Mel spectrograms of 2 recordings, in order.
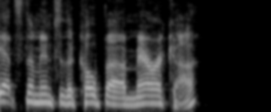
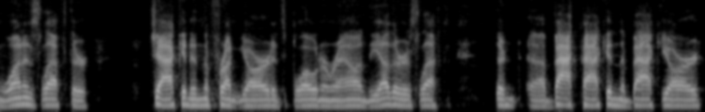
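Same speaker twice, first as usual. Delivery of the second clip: usual speaking voice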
